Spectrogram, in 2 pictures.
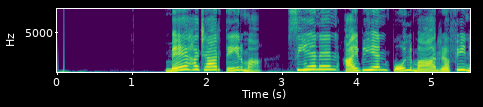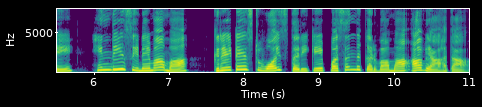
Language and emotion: Gujarati, neutral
